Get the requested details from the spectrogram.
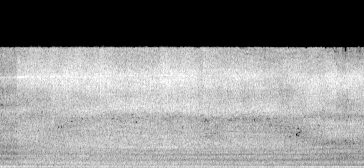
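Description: Outdoors, wind buffets the microphone.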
